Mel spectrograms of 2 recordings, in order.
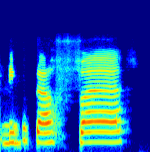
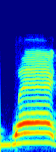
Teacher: Kalau wau itu dia walaupun dia fathah disempurnakan dengan memajukan kedua bibirnya ya. Tapi kalau fa dibuka fa kalau wa wa gitu dimaju dulu.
